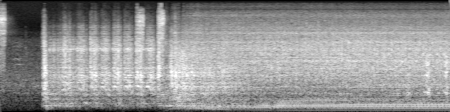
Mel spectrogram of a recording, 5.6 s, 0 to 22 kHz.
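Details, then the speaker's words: Austin A30 after restoration and being reassembled, first start after 6 months with choke out and a squirt of fuel: brief cranking, then it catches immediately and settles to a steady, even idle hum with no misses; healthy cold start. "She's purring like a beauty. Yeah. Sounds good. Oh yeah. Sounds nice."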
